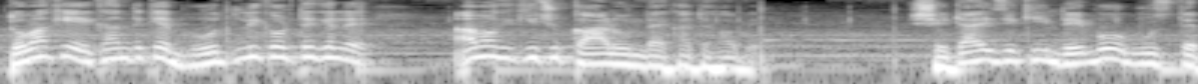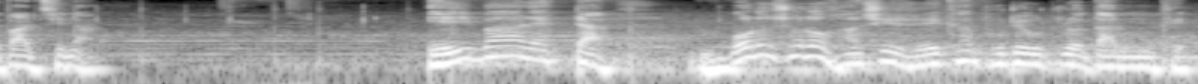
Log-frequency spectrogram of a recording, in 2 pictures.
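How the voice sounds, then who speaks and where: Animated male storyteller in long reverb. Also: medium pitch, a little slow, long pauses. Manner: expressive, suspenseful. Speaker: narrator. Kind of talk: dramatic first-person horror story narration. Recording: echoey long reverb, faint music behind. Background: faint music.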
